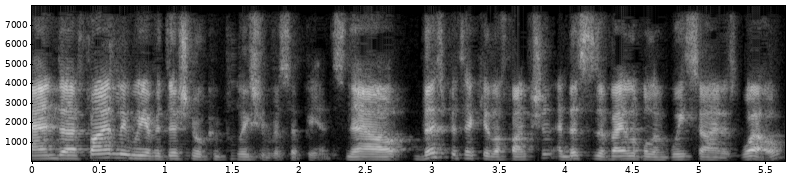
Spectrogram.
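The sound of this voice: A man talks at a fast pace with lively intonation and a fairly bright tone. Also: medium pitch for a man.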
